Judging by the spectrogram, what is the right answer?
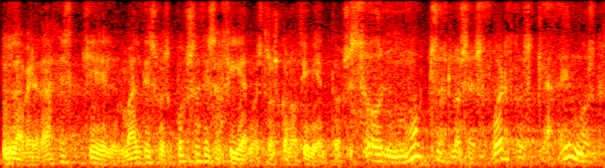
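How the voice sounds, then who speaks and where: A baffled doctor delivers grim news in a radio drama. The voice is emphatic and formal, moving widely in pitch. It echoes through a long hall reverb with faint noise. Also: male voice, big pitch swings, moderate pace. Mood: grave, regretful.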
